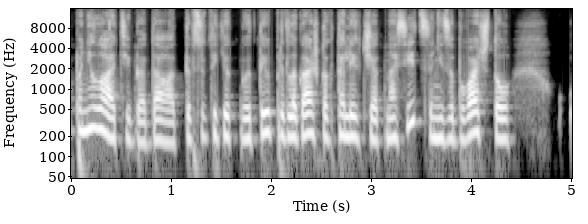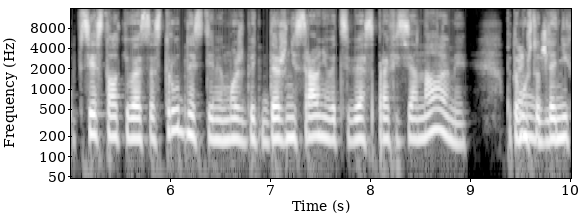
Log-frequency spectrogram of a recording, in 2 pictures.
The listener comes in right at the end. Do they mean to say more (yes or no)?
no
